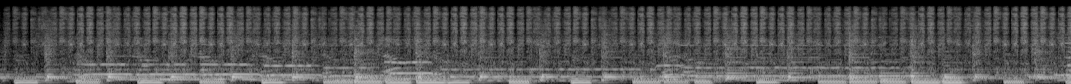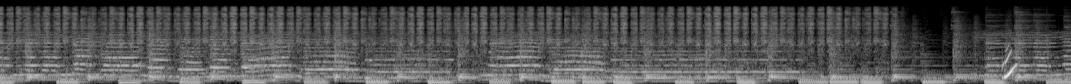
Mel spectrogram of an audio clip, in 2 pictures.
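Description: Felt tip of a black permanent marker rubbing and scratching on paper as a drawing's outline is inked. Background music plays a changing melody underneath.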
